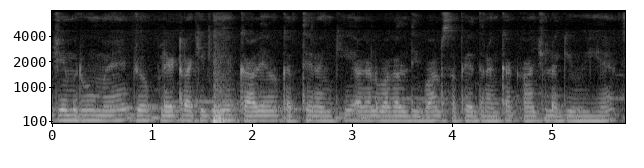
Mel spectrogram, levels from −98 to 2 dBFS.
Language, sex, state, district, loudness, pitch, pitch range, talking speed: Hindi, male, Bihar, Sitamarhi, -37 LUFS, 120 Hz, 120-125 Hz, 230 wpm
